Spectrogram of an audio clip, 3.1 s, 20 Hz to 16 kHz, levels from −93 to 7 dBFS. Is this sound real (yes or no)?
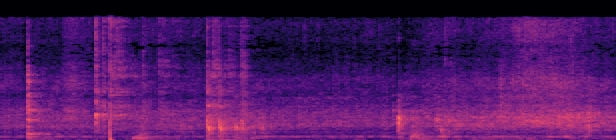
yes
